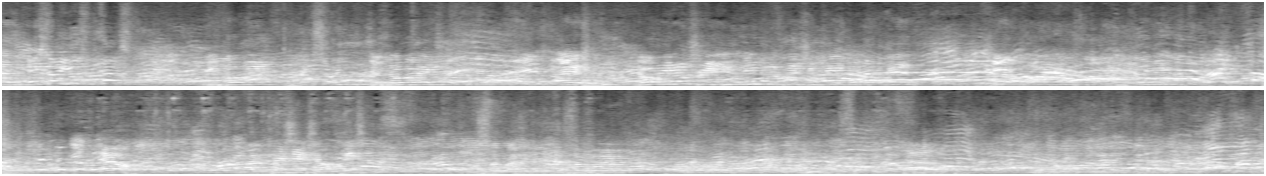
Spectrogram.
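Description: A crowd of young men and women talks and shouts loudly all around.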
